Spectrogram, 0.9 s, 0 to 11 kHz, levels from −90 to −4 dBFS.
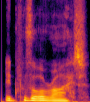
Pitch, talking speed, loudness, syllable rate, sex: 195 Hz, 265 wpm, -14 LUFS, 4.9 syllables/s, female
